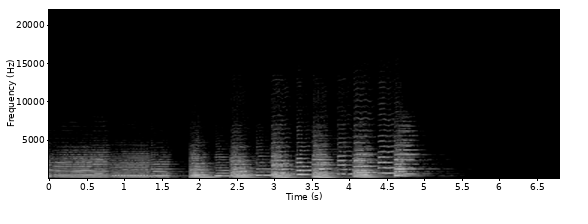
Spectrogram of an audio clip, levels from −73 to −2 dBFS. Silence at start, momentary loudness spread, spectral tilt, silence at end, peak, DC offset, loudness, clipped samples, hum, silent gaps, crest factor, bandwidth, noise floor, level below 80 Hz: 0 s; 8 LU; -5 dB/octave; 1.7 s; -10 dBFS; under 0.1%; -27 LUFS; under 0.1%; none; none; 18 dB; 15 kHz; under -90 dBFS; -76 dBFS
